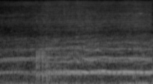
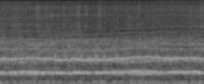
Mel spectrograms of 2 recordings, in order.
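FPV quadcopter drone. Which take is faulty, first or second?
second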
